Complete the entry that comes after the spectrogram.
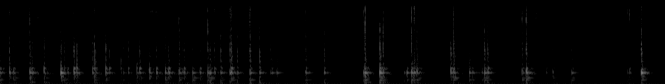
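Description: Long red-painted nails tap quickly and irregularly on a large, whole, uncut watermelon with a green striped rind. Each tap is a short, bright click over a hollow, muted tone around 540 Hz. The taps come in dense runs, then grow sparser, with quiet gaps between them.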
